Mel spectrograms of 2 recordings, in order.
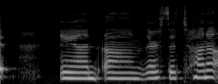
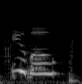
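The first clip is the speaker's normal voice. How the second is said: tiny hippo voice; 10 semitones higher than usual. Acted. Hippo calling her belly button.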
